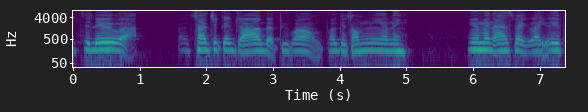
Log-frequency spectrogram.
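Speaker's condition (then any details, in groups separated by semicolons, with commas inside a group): Cerebral palsy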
